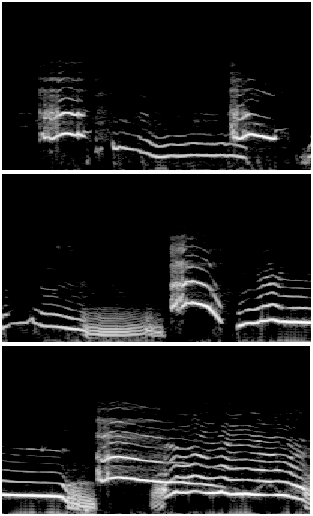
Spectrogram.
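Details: Pet dog Bolt, indoors while being taught to howl, gives drawn-out, wavering howls that rise and sag in pitch, several separate bouts over twelve seconds, with music playing behind.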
